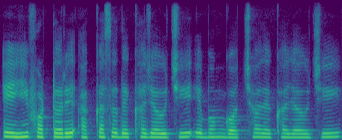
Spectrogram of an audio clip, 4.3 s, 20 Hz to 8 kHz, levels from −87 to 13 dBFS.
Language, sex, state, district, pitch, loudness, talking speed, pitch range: Odia, female, Odisha, Malkangiri, 215 Hz, -16 LUFS, 125 wpm, 210-225 Hz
